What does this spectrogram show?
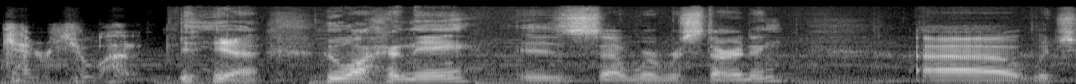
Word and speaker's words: Huahine: Looks, I tried pronouncing it and I couldn't get it to work. Yeah, Huahine is where we're starting, which is the Maohai people.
